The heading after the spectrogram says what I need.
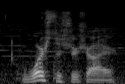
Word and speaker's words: Worcestershire: Worcestershire. Time for some bagpipes. Hell yeah. What it says, that's because in England there are a lot of places with Shire in their name, but it's pronounced Sheer.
